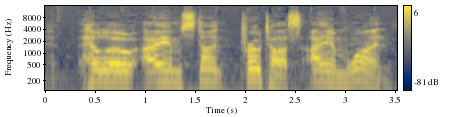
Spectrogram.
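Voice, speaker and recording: A man's voice: sits high, slow, a bit bright, faint music behind, pitched above the performer's own voice. A man voicing a brash, immature young male pro gamer in a visual novel, boastful and teasing. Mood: halting.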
